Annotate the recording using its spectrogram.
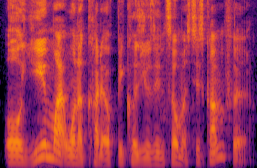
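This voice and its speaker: A man's voice: on the low side, sing-song, racing, breathy edge. A British man hosting a conversational podcast interview, asking reflective questions in an informal way. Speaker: podcast host.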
